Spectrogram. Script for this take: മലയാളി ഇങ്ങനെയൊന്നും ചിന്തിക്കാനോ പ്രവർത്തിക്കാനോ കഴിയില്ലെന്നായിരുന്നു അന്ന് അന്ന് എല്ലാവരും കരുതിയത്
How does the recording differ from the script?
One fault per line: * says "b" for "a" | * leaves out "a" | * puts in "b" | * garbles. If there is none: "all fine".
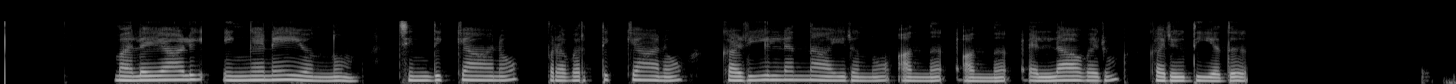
all fine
